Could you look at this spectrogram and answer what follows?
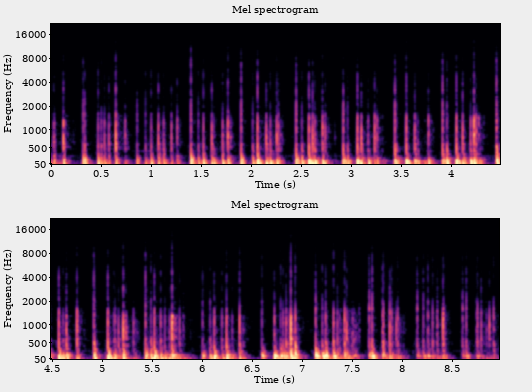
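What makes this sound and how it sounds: A large, thin, empty white plastic tray is held in front of the microphone and tapped and scratched across its surface and rim with the fingertips and nails. Quick, dense taps land in a steady, irregular patter, each a short, dull, low thump with a light clicky edge that dies away almost at once.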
